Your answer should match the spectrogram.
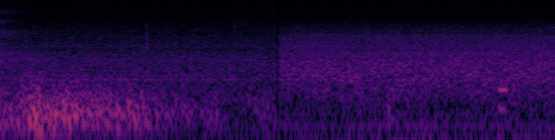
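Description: Steady outdoor background noise picked up by a camcorder microphone, with no distinct event. The noise changes abruptly about halfway through, where the recording cuts to a new take.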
